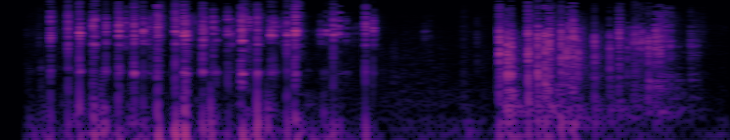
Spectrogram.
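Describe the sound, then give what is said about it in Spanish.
Dice clatter and rattle in a rapid burst of sharp clicks, go quiet briefly, then tumble again in a second, shorter roll before settling. Fairly loud, with no voices. “Y los dados cayeron en música.”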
